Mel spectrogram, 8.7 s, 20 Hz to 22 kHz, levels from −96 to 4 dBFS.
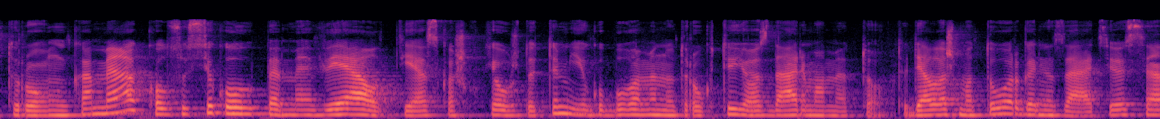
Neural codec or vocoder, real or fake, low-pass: none; real; 10.8 kHz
